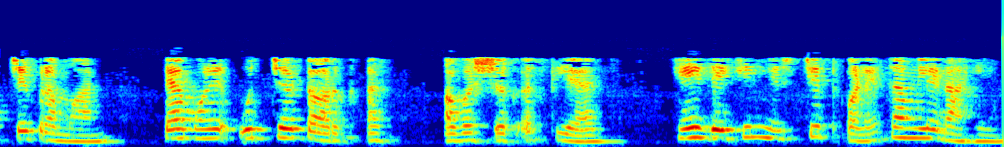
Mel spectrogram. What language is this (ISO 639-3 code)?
mar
